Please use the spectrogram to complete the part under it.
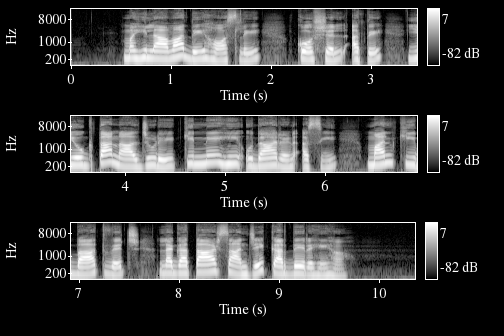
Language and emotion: Punjabi, neutral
